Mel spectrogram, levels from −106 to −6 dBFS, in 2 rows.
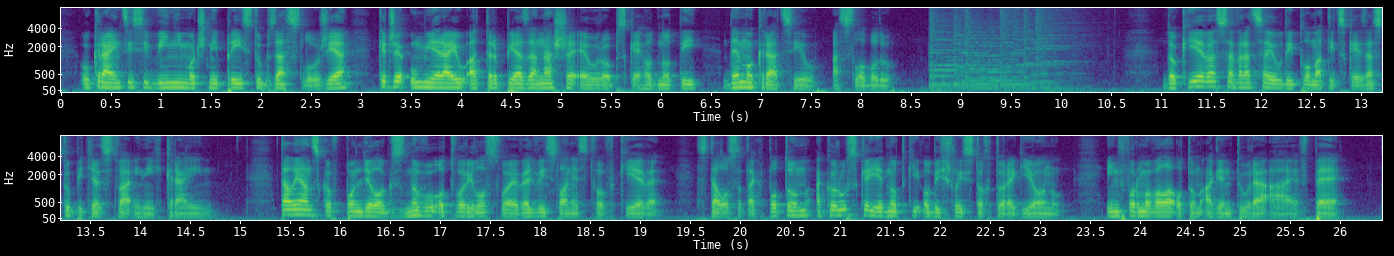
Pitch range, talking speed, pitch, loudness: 85-110 Hz, 110 wpm, 100 Hz, -30 LUFS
